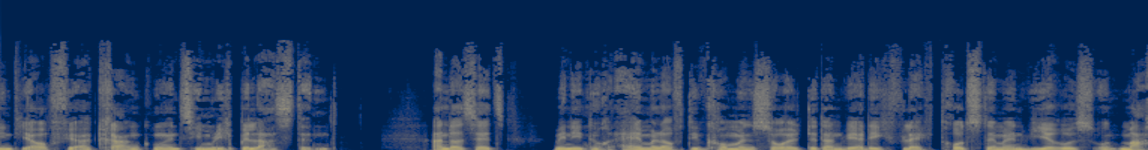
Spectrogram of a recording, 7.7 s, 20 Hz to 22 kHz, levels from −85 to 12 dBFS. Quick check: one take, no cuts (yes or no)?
no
